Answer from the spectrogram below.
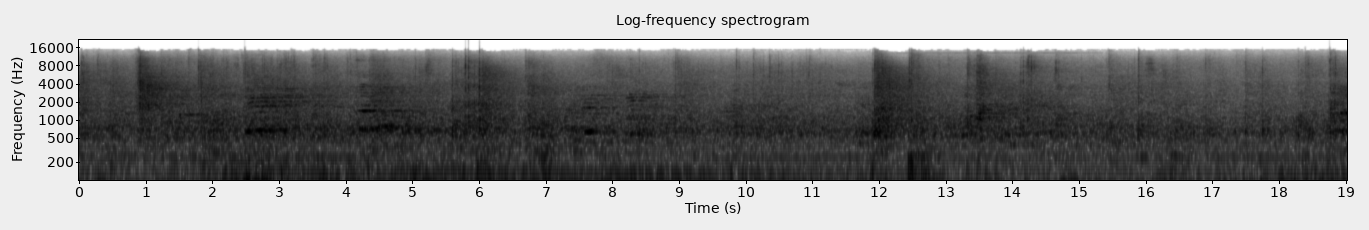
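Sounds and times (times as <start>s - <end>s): hockey sticks clacking: 0.0s - 19.0s
steady hum: 0.0s - 19.0s.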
